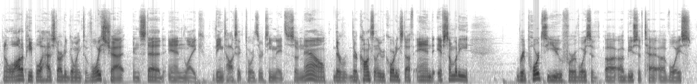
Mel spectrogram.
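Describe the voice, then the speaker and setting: Young dude chatting easy on a desk mic, explains stuff, mid-pitched. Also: male voice, moderate pace, a bit bright. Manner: easygoing, explains tech things, laughs often. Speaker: podcast co-host. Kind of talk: casual chat. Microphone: desk microphone with level meter.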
